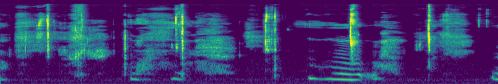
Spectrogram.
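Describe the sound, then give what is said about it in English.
Wet kissing and smacking mouth sounds come in a few moist bursts with clicks, mixed with soft breathy vocal murmurs. “Now, don't be such a prude. Let me give you a proper kiss. Open your mouth. Yeah, let my tongue in.”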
